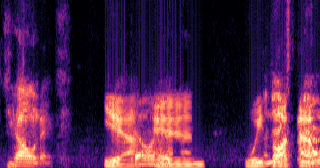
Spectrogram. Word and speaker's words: Kelenic: where they traded away Jared Kolesnik, or I'm maybe mispronouncing. Yeah, Jared Kelenic.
